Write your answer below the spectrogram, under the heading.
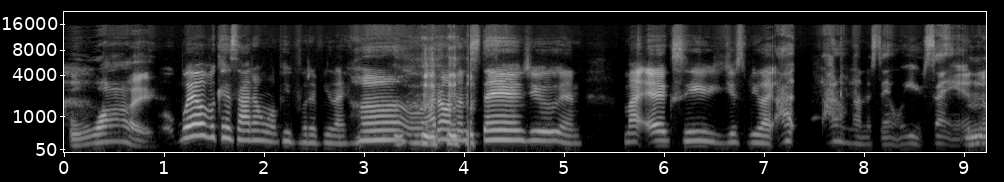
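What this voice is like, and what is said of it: Southern US accent. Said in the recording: “accent ... a little draw ... A little twang ... the South”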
